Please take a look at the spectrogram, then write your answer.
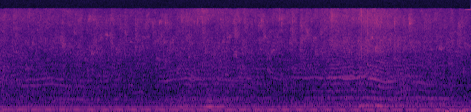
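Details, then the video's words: Bees recorded in stereo with an x/y microphone, giving a low steady droning hum with faint harmonic bands that rise and fall slightly as individual insects pass closer. "Bee movie but its just bees"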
